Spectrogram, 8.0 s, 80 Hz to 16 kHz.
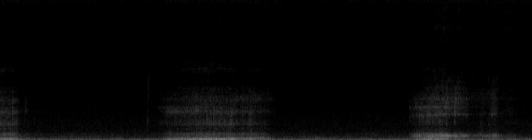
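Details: Snoring during sleep: two rough, rumbling snores about 3.5 seconds apart over a steady background hum.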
